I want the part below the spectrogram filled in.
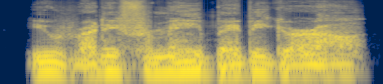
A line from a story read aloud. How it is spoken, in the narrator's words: I growl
